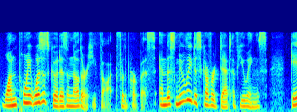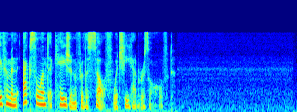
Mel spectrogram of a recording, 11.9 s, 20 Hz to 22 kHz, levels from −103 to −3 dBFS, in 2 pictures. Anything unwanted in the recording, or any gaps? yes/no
no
